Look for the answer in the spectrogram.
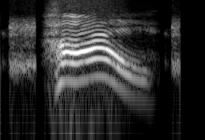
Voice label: Global Hi, Female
